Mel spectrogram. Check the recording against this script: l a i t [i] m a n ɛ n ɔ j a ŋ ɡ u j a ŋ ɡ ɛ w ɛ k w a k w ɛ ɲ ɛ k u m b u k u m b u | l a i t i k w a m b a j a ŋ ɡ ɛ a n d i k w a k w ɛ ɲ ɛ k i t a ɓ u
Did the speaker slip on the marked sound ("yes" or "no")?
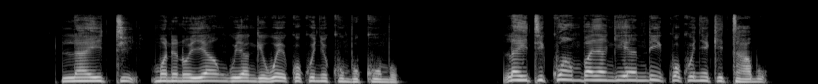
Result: no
